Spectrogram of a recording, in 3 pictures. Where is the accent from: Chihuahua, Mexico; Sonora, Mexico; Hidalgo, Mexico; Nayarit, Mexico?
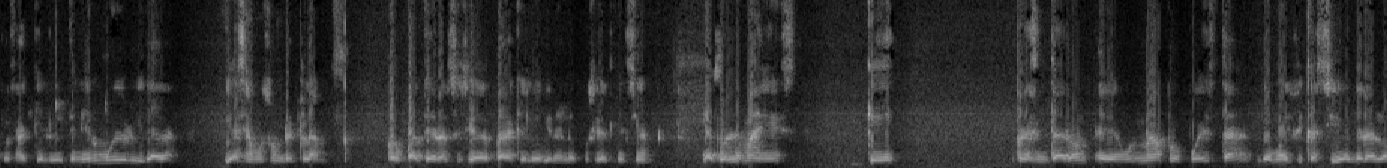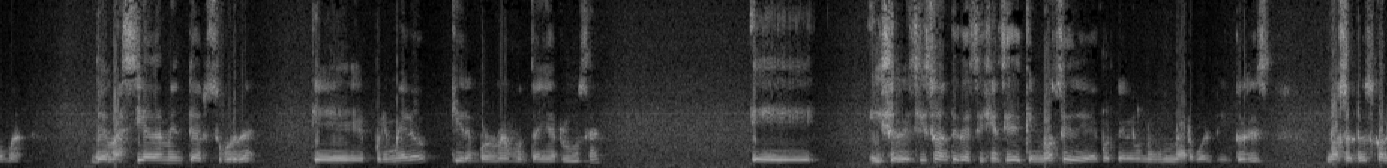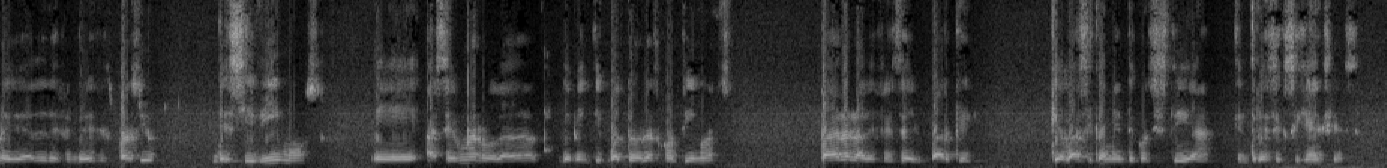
Nayarit, Mexico; Tepic; Soy de Tepí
